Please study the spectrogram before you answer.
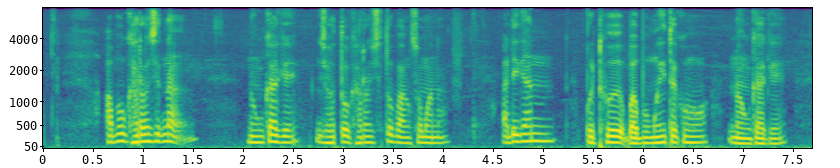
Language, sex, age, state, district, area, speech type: Santali, male, 30-45, West Bengal, Bankura, rural, spontaneous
